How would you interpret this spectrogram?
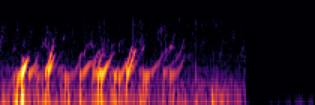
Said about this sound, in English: And so now, I'll go ahead and press the space key. And when I press the space key, you hear the bubbles. And every time I press the space key, that's a different event.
